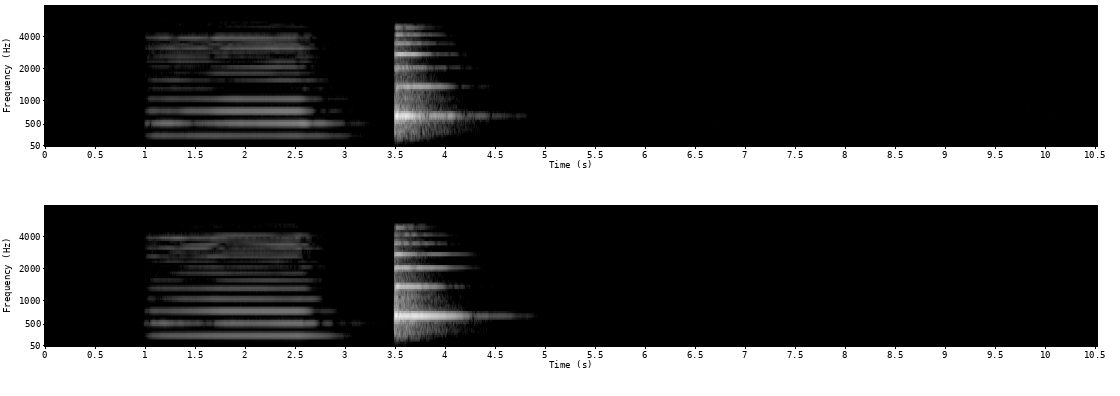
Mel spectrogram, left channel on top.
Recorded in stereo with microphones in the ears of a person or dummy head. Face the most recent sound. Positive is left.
turn(degrees=-50)  # may be behind; listen again after turning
